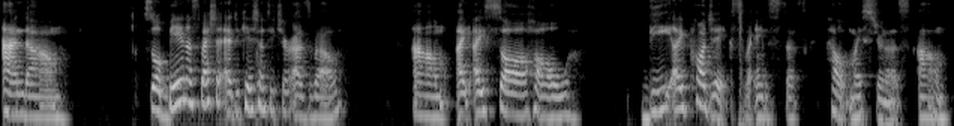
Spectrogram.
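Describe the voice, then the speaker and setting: Slow-speaking woman teacher. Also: lowish voice, gravelly, bright, forceful tone. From Barbados. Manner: thoughtful, repeats words as she searches. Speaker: guest teacher. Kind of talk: reflective discussion.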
